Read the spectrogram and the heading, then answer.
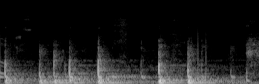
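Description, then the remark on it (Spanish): Sharp knocks on a hard surface, given as a greeting, with a firm pair of raps standing out among several softer thumps over a low, muffled background. “Sí, ahora te escucho y te saludo con dos golpes.”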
